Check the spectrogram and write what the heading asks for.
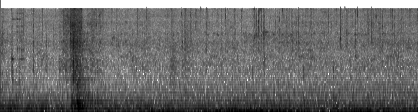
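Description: Wood fire burning in a small stainless-steel camp wood stove with its door open: a steady rush of flames with light scattered crackling as the newly lit kindling catches. One short, sharper sound about a second in.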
